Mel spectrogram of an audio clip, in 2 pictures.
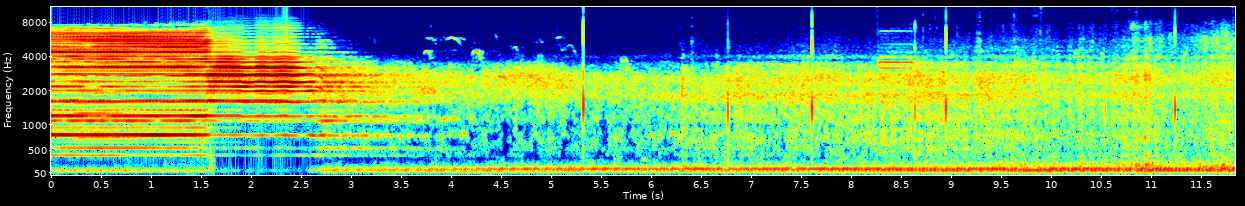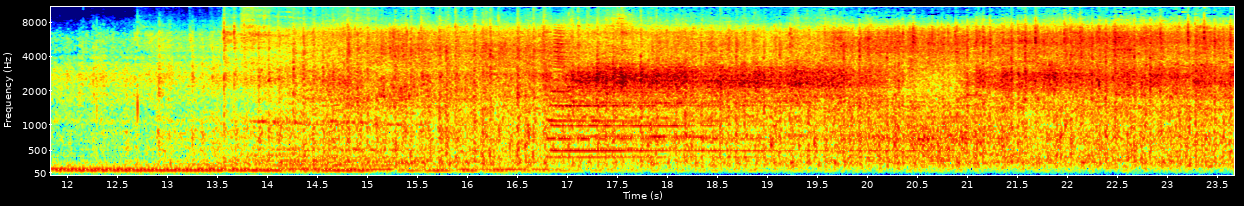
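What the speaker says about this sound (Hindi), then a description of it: "जी अवाम एक्सप्रेस पास कर गई है, काफ़ी अच्छी स्पीड में यहाँ से पास हुई है" Awam Express passenger train (13 Up) passing at speed, its horn blaring loudly at first, then a sustained heavy rumble of wheels and carriages rushing close by, with a second horn blast near the end.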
